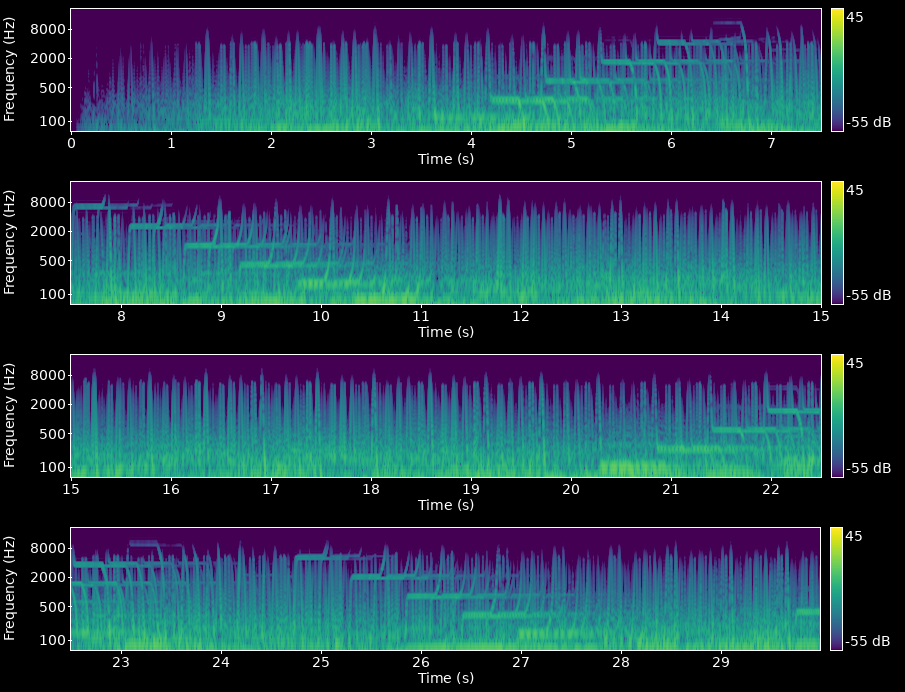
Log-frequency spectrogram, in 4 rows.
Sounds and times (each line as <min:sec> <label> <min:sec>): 0:03.3 otherworldly sounds 0:11.2
0:04.2 rhythmic lasers 0:07.0
0:20.2 otherworldly sounds 0:29.0
0:20.8 rhythmic lasers 0:24.2
0:24.8 rhythmic lasers 0:27.8
0:29.6 otherworldly sounds 0:29.9
0:29.8 rhythmic lasers 0:29.9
